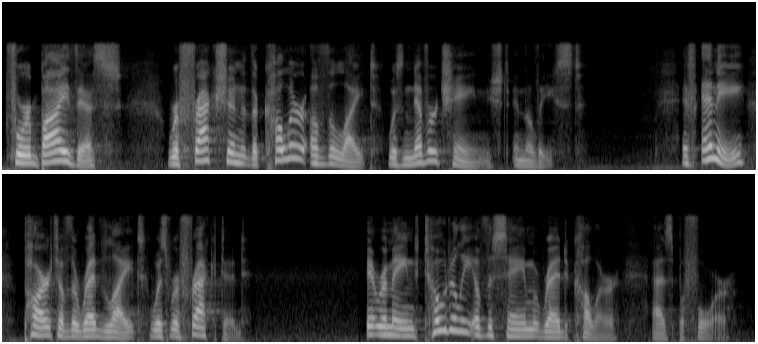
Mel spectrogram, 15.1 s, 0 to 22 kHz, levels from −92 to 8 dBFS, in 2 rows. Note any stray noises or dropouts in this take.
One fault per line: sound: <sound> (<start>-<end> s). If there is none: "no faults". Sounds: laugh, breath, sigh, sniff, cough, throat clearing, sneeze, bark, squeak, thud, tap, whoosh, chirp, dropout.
no faults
